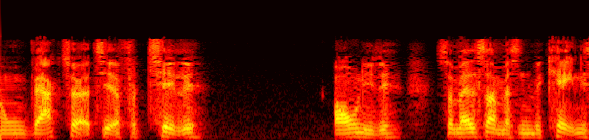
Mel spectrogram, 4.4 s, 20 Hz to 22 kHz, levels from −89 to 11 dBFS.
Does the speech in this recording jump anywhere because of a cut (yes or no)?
no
